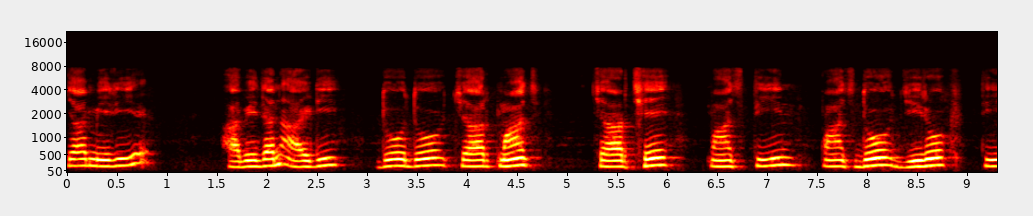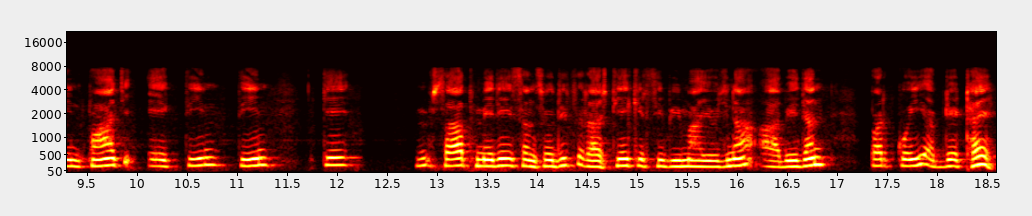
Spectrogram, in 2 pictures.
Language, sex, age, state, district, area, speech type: Hindi, male, 60+, Uttar Pradesh, Ayodhya, rural, read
